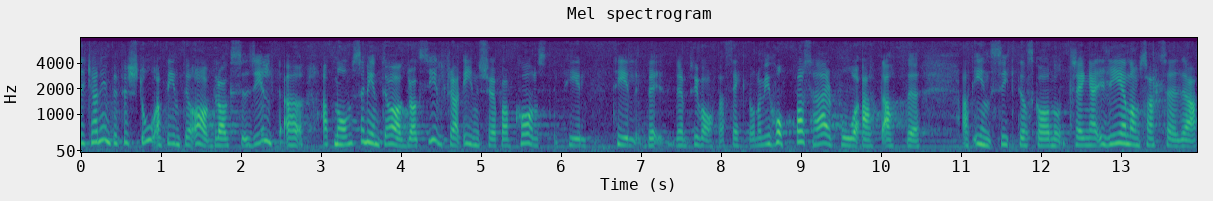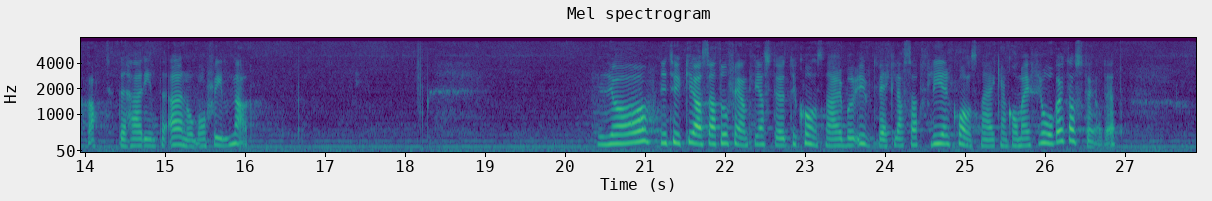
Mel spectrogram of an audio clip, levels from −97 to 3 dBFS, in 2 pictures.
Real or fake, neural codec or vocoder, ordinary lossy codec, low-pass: fake; codec, 16 kHz, 4 kbps, X-Codec, HuBERT features, trained on balanced general audio; none; 7.2 kHz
